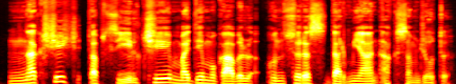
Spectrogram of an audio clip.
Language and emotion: Kashmiri, neutral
